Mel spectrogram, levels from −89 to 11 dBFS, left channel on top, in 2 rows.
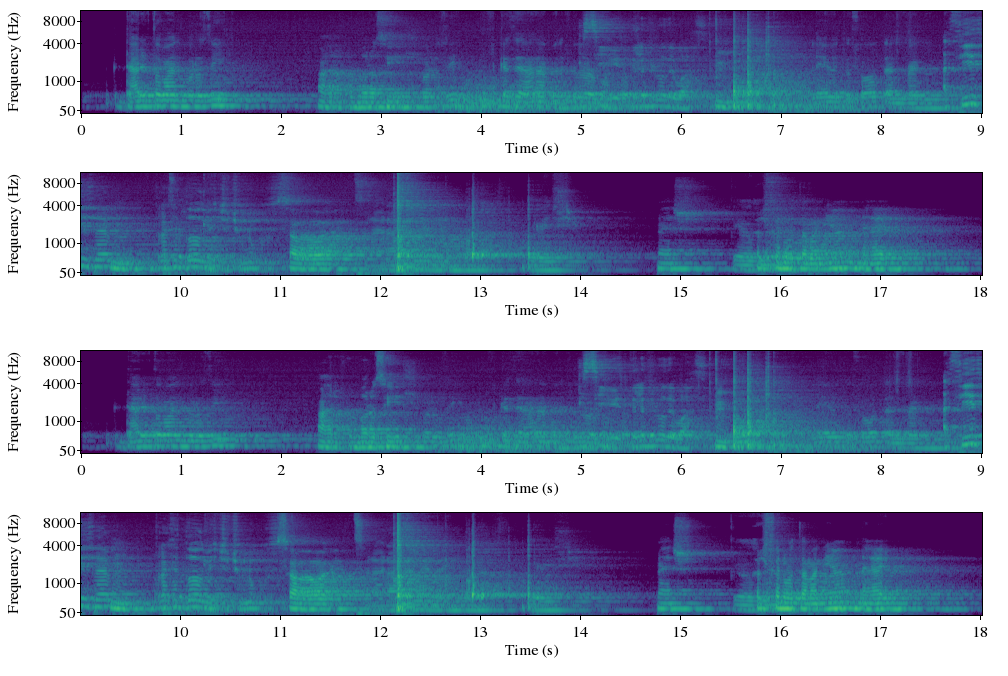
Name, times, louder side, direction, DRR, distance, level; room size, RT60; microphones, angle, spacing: voice 1, 0.3-1.6 3.4-5.8 7.3-8.7 9.8-10.5 12.5-13.1 13.5-14.0 15.5-16.1, left 2 dB, 70° left, 6 dB, 0.8 m, -37 dB
sound 1, 1.9-12.4, left 1 dB, 20° left, 0.9 m, -45 dB
voice 2, 2.4-3.3 6.3-6.6 9.3-9.5 11.0-11.8 14.8-15.1 15.7-17.1, right 2 dB, 45° right, 3 dB, 0.9 m, -30 dB
Telephone, 4.9-7.4 7.8-8.3 8.6-13.6, right 2 dB, 15° right, 0.5 m, -34 dB
13.0 x 8.2 x 4.8 m, 2.7 s
head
